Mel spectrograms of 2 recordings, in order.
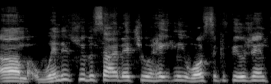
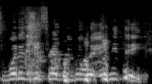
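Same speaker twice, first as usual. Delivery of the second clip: higher-pitched retold retort; acted arguing; 7 semitones higher than usual. Host voices Wendy's comeback to Kay, animated retort. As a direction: fire back in a raised voice. Acting out the quarrel.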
